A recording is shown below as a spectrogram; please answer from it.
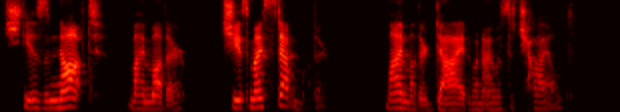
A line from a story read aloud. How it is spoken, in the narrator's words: Lizzie states coldly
